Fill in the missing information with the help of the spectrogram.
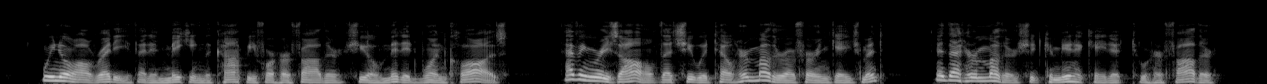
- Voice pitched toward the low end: Yes, low, 105 Hz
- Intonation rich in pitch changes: Yes, wide, 5.7 semitones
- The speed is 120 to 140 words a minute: No, average, 170 wpm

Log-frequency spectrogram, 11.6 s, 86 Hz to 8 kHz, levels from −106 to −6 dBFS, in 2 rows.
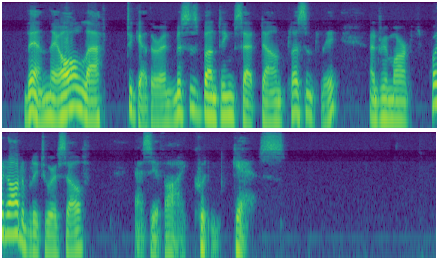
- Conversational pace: No, slow, 115 wpm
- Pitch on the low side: Yes, low, 120 Hz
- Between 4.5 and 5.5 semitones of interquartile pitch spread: Yes, average, 5.1 semitones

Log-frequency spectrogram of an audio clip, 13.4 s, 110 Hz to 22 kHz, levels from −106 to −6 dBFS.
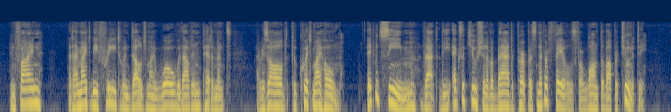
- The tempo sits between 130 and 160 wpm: Yes, average, 155 wpm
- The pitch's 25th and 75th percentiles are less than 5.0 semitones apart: Yes, average, 3.6 semitones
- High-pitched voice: No, low, 135 Hz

